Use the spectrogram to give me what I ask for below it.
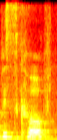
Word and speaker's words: VSCO: Und ähm, Whisk wie spricht man es aus? Whisker? – Ich sage immer Visco. VSCO.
